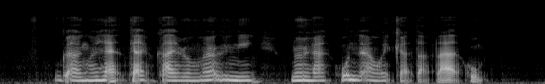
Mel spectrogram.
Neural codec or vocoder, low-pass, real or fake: autoencoder, 22.05 kHz, a latent of 192 numbers a frame, VITS, trained on many speakers; 9.9 kHz; fake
